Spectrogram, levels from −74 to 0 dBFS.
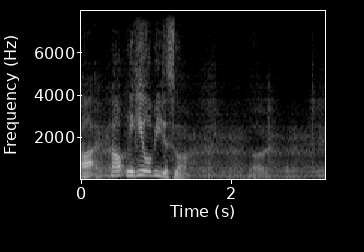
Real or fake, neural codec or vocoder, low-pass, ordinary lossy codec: fake; codec, 16 kHz, 0.5 kbps, X-Codec, WavLM features, trained on Multilingual LibriSpeech; none; none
